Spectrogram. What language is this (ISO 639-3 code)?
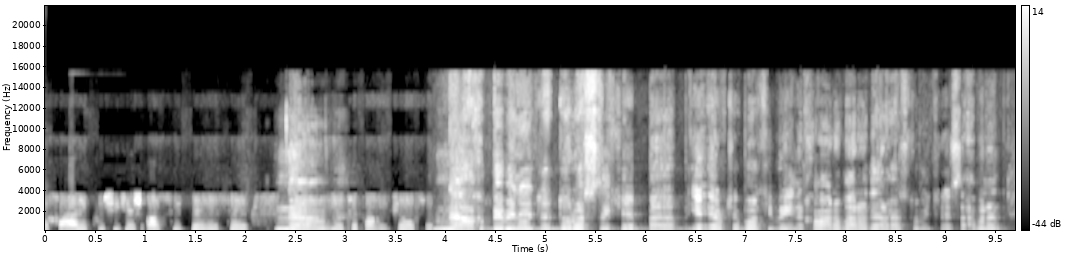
fas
